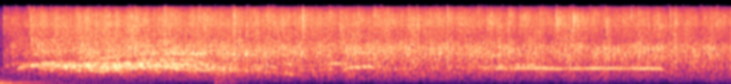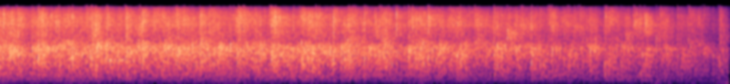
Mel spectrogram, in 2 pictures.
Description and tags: Theatre audience applauding after a song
